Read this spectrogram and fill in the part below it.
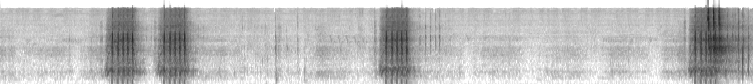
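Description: A paintball gun fires short rapid bursts of shots nearby.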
